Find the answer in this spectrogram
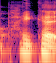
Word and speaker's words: pika: I know a pika is a rodent, and that it's pronounced pika, not pika.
